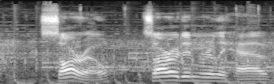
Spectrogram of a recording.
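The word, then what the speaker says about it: Psaro: So in Dragon Quest IV, the main antagonist was Sorrow the Manslayer, pronounced Sorrow.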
